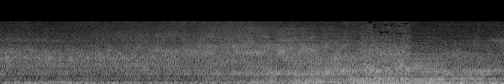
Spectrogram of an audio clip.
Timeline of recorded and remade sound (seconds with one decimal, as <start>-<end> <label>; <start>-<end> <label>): 0.0-3.6 remade; 3.6-4.1 recorded; 4.1-5.0 remade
